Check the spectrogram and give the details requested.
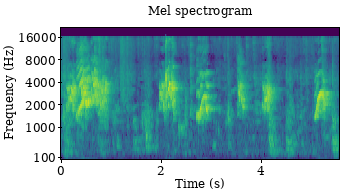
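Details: Canary nestlings being fed, uttering short harsh begging bursts about once a second, each a buzzy rising chirp, with quiet gaps between them.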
